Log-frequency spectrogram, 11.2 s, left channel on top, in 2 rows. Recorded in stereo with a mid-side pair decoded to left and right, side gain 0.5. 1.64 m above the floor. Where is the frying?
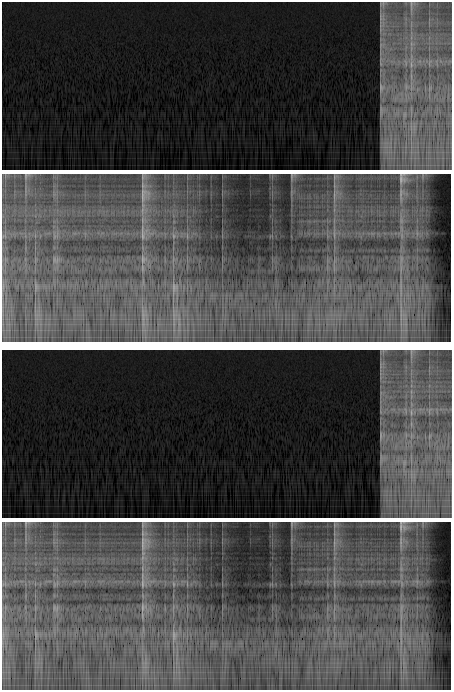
15° left, 1.6 m.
